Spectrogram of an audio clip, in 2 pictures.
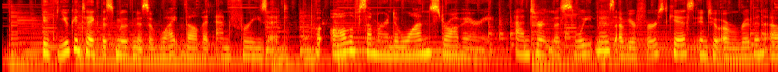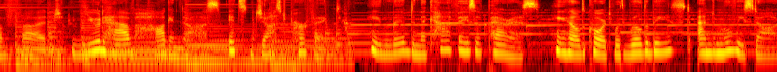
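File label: commercial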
